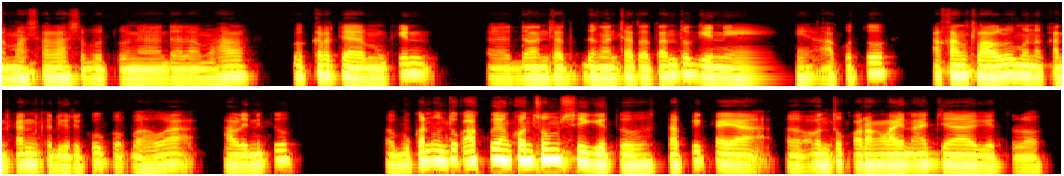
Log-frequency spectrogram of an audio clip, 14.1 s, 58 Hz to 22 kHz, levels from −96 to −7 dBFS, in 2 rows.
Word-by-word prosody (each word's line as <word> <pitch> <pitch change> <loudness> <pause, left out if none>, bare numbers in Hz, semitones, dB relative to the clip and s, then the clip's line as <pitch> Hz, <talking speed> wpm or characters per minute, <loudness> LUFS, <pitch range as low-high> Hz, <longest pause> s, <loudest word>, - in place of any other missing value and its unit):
masalah 110 0 -1
sebetulnya 100 -1 -3
dalam 100 0 -4
hal 120 +1 -2 0.2
bekerja. 125 -2 0
Mungkin, 110 +8 -2 0.3
eee, 105 -2 -8
dan 110 +1 -1
cet 110 +1 -3
dengan 115 -2 -1
catatan 115 +2 -1
tuh 140 0 0
gini, 105 -3 -1 0.2
aku 105 +2 -7
tuh 150 +5 -1 0.4
akan 130 +1 +2
selalu 125 +1 +4
menekankan 120 +2 -2
ke - - -4
diriku 105 +5 -4
ku 110 -3 -10
bahwa 110 +5 -4 0.2
hal 115 - -1
ini 115 +1 -1
tuh, 155 +4 -5 0.6
eee, - - -2
bukan 145 +6 +2
untuk 155 +2 +3
aku 150 +4 +4
yang 165 - +9
konsumsi 160 -3 +7
gitu 115 -1 +1
tapi 120 +4 -2
kayak, 120 -6 0
eee, 110 -1 -5
untuk 120 +1 -1
orang 120 0 +2
lain 120 0 +3
aja, 125 -2 +1
gitu 110 0 -5
loh. 95 0 -6
115 Hz, 175 wpm, -22 LUFS, 110-125 Hz, 0.6 s, yang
